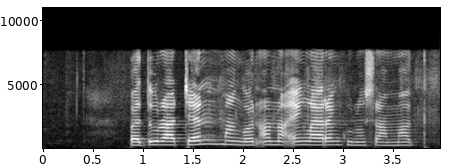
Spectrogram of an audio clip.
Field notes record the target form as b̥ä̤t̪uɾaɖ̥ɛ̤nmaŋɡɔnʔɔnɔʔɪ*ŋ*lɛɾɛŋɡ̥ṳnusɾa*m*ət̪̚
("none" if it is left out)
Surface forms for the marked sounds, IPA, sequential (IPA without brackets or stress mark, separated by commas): ŋ, m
